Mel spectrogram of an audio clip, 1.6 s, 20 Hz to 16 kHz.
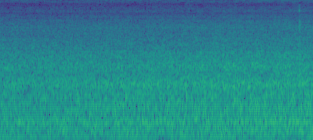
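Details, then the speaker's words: Two Gainward GTX 580 Phantom 3GB cards in SLI under full load, fans turned up from 80% to 100%, low-airflow case, very hot 32°C room, top card about 84°C; steady airy whoosh, no ticking, rattle or bearing whine, normal fan noise. "so I'm just going to turn them up to 100% for you uh just so that you can get an idea of how bad it can actually get keep in mind this is SLI it's in a low airflow case uh it's in a very very hot room okay"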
